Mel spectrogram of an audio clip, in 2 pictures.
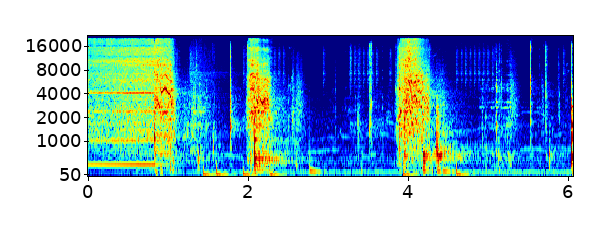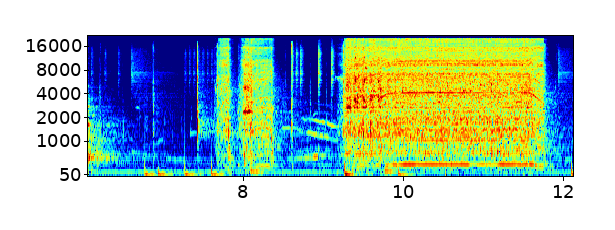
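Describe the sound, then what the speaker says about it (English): An electric drill whirs in repeated short bursts while redrilling a BMW brake rotor, revving up and stopping, then one longer steady run near the end, loud and close. "I still only have a hand-me-down drill"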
